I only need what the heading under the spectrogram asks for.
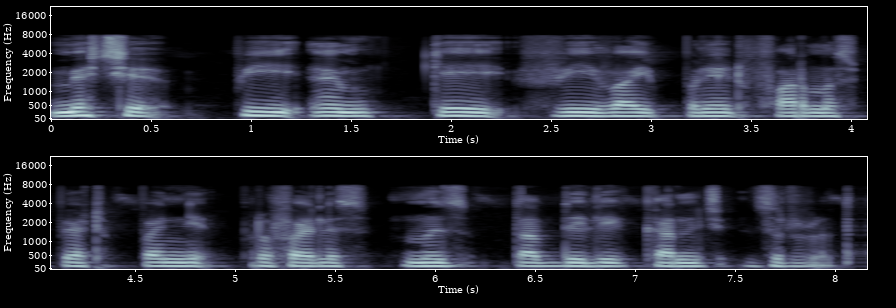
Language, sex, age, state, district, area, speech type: Kashmiri, male, 18-30, Jammu and Kashmir, Ganderbal, rural, read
